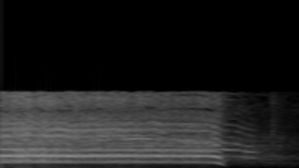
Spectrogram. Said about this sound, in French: À trois, on va crier ensemble un cri de frayeur. Un. Et si vous êtes sur Internet, vous pouvez nous suivre. Vous avez aussi le droit de crier. Un, deux, trois. Ah!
